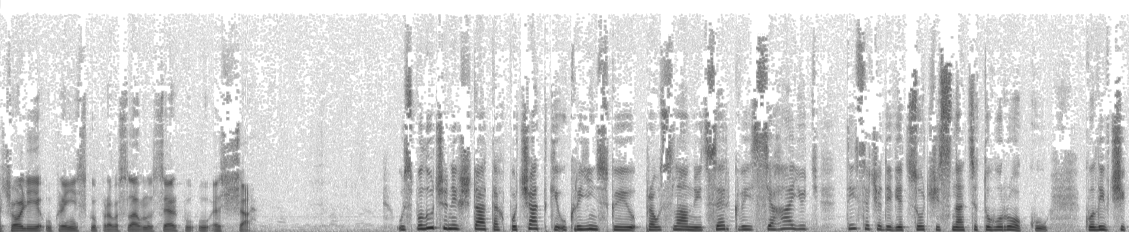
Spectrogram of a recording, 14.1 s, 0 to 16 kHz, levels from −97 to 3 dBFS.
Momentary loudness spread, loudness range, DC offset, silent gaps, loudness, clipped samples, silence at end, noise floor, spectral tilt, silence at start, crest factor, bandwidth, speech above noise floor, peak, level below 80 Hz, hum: 10 LU; 8 LU; under 0.1%; none; -27 LUFS; under 0.1%; 0.05 s; -60 dBFS; -4.5 dB/octave; 0 s; 18 dB; 15 kHz; 33 dB; -8 dBFS; -60 dBFS; none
